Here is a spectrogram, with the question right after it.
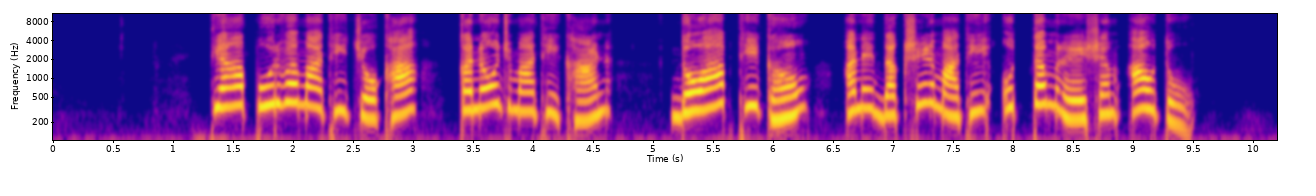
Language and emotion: Gujarati, neutral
